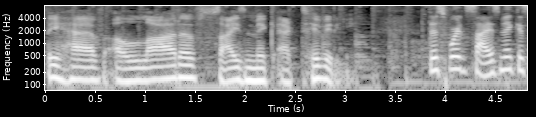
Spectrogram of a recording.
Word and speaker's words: seismic: And so seismic activity refers to earthquakes and volcanoes, things that are changing under the ground that will affect us. Okay. So that's seismic activity.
